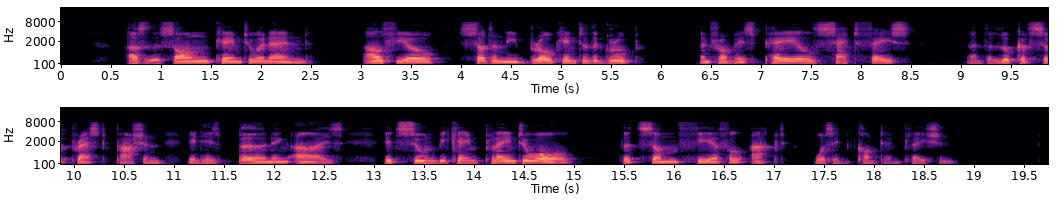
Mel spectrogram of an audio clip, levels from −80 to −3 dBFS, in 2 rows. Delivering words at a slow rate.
Yes: slow, 130 wpm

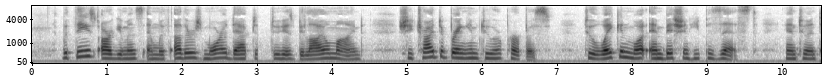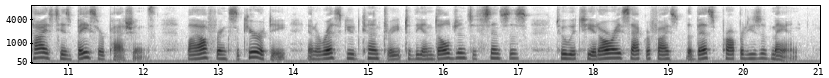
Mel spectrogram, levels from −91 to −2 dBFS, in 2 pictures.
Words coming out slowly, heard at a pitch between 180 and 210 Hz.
No: average, 155 wpm; high, 190 Hz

